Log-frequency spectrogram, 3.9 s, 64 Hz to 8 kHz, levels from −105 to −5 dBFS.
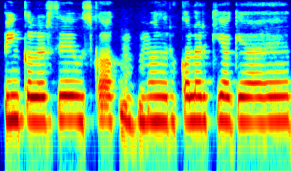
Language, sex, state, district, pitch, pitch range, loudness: Hindi, female, Bihar, Gopalganj, 260 Hz, 260-270 Hz, -15 LUFS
